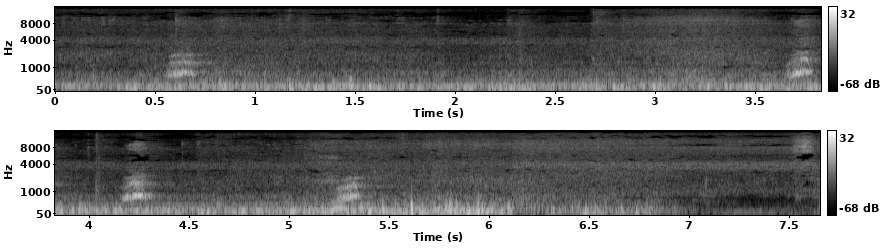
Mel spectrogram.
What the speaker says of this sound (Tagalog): Daming aso.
